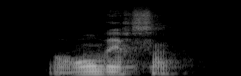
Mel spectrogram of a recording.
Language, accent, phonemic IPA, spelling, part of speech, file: French, France, /ʁɑ̃.vɛʁ.sɑ̃/, renversant, verb / adjective, LL-Q150 (fra)-renversant.wav
- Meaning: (verb) present participle of renverser; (adjective) astounding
